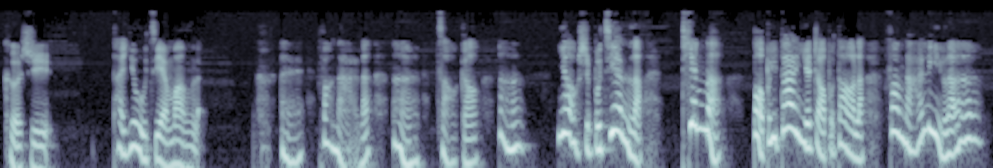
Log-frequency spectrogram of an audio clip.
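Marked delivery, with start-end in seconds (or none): 3.5-12.3 worried mumbling building to high, loud alarm; acted panic. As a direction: panic more and more as a hen who lost everything. Hen panics over lost items.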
